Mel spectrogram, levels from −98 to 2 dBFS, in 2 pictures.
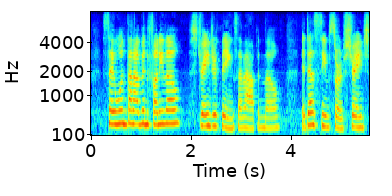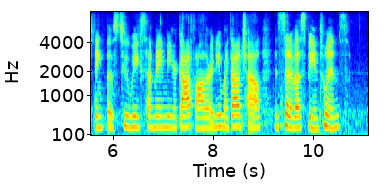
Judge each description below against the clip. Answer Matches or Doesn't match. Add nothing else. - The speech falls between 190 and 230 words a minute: Matches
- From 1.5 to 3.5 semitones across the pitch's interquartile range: Matches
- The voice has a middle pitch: Doesn't match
